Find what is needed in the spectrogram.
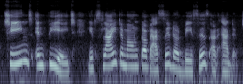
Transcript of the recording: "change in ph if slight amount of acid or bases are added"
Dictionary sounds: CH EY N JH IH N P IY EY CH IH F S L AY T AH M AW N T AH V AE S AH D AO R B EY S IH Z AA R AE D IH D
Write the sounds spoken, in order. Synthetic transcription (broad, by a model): CH EY N JH IH N P IY EY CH IH F S L AY T AH M AW N T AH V AE S AH D AO R B EY S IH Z AA R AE D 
